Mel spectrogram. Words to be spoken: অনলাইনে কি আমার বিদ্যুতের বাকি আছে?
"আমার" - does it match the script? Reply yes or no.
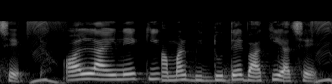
yes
